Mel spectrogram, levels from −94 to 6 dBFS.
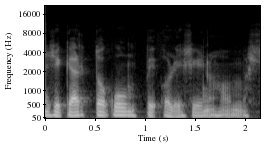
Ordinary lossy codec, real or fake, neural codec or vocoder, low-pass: none; real; none; none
